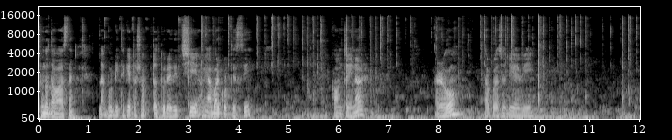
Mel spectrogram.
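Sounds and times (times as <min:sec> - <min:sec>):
computer keyboard typing: 0:02.7 - 0:12.0.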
